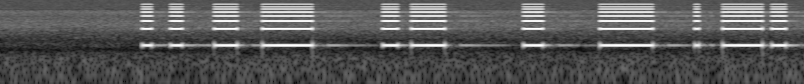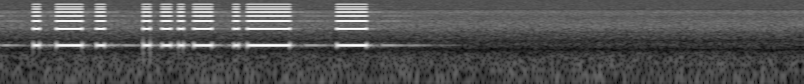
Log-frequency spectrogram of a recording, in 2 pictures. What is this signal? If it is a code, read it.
Beeps of irregular length, with room echo. There is no code.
